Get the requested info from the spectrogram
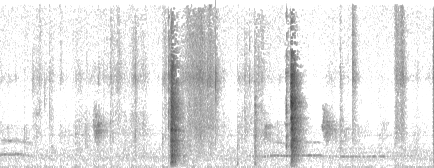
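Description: Gloved hands working raw meat and sliced onions on a countertop: faint handling noise with two sharp slaps or knocks, about two seconds apart, over a faint steady hum.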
